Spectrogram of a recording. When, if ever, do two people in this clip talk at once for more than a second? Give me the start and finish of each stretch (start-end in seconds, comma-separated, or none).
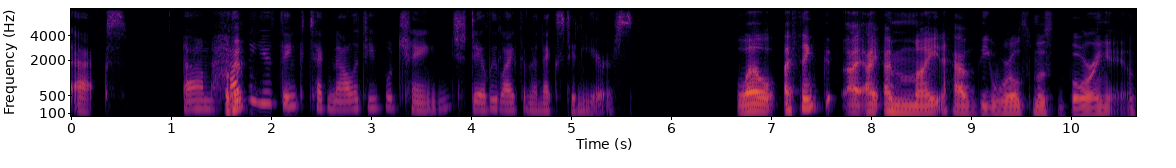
none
